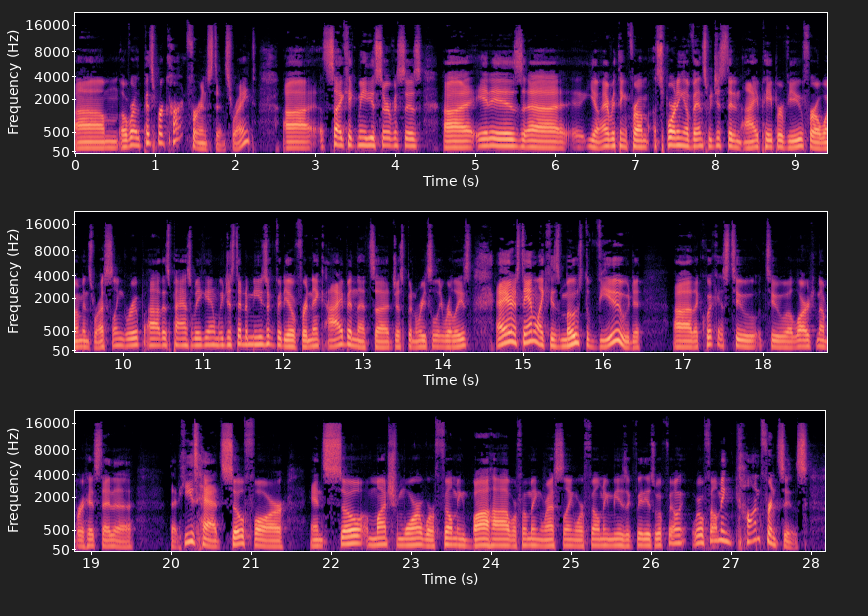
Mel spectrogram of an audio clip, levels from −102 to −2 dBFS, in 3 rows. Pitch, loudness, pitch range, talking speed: 140 Hz, -24 LUFS, 130-165 Hz, 205 wpm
